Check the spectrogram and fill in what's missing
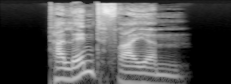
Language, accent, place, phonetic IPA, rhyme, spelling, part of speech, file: German, Germany, Berlin, [taˈlɛntfʁaɪ̯əm], -ɛntfʁaɪ̯əm, talentfreiem, adjective, De-talentfreiem.ogg
- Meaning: strong dative masculine/neuter singular of talentfrei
